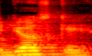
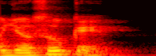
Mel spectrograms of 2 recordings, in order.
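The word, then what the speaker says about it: Josuke: El nombre del protagonista es pronunciado como Yosuke, sin la U. Sin embargo, en otras versiones como la versión en castellano sí se pronuncia como Yosuke.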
